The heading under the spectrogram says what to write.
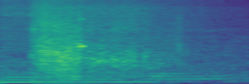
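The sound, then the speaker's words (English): A car engine revs hard with a rushing, roaring burst, then its droning pitch shifts upward as it pulls away quickly, fading slightly over a couple of seconds. “I slammed on the accelerator and sped off before the bunny man could land the blow.”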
